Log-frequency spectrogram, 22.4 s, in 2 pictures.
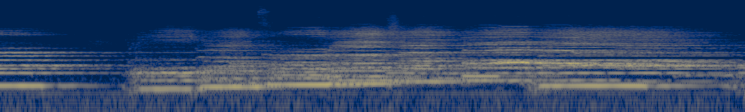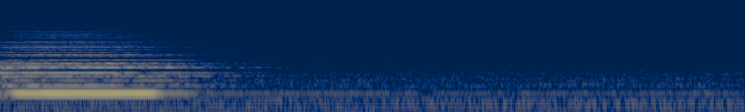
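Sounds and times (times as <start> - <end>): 
organ chorale: 0.0 - 14.3.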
